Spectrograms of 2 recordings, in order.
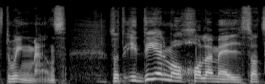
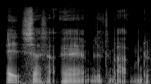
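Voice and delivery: imitating a timid, much lower, softer mumble that fades to a whisper; cautious and quiet; 11 semitones lower, 6 dB quieter, faster than usual. Host imitating colleague creeping up to the counter, shy hushed mumble. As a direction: sneak up shyly and barely ask. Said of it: "försiktigt tyst och bara".

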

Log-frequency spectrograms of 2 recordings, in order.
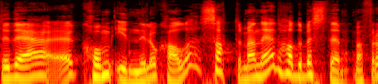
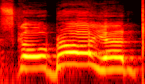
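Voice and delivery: high, loud, drawn-out cheer; British fan shout; 9 semitones higher, 7 dB louder, much slower than usual. Retold or imitated. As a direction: holler it slowly across the arena, British style. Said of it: "De roper på britisk".

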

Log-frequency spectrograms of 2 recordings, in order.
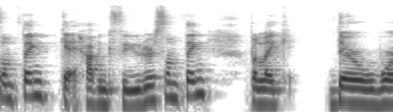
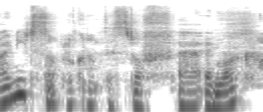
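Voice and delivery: quietly to herself; 3 semitones lower, 12 dB quieter than usual. Retold or imitated. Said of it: "I was like".

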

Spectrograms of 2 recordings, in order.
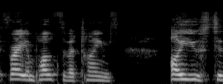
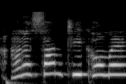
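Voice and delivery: put-on high sing-song voice for a small child; mock child-directed question; talking to a child; 11 semitones higher, 4 dB louder than usual. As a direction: pitch up as if to a little niece. Talking to niece on phone.

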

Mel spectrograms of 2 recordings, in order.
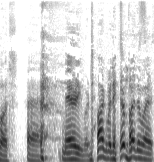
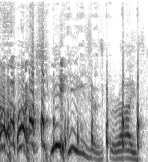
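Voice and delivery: slow laughing groan; laughing in mock outrage; 10 semitones higher, much slower than usual. Real, not acted. Laughing at the listener's story about the nurse.

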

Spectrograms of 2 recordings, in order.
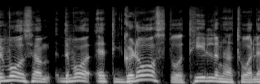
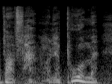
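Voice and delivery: quiet self-talk; 4 semitones lower, 7 dB quieter, faster than usual. Retold or imitated. Muttering to himself outside.

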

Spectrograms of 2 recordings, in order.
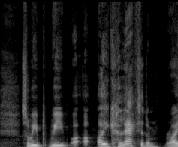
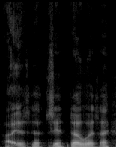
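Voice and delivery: mock feeble mumbling; 10 dB quieter than usual. Mimics what his dad wasn't.

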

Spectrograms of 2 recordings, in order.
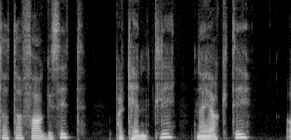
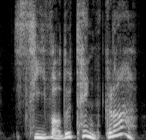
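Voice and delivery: higher-pitched irritated outburst; 6 semitones higher, 4 dB louder than usual. A narrator's reading. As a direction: burst out in annoyance. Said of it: "utbrøt han irritert". (irritert utbrudd)

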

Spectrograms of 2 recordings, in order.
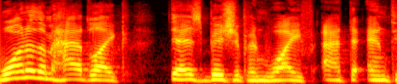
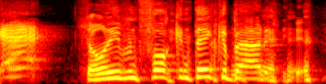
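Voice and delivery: higher-pitched, playful telling-off; mock stern warning; 5 semitones higher than usual. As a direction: warn them off in pretend outrage. Retells scolding his wife's accent.

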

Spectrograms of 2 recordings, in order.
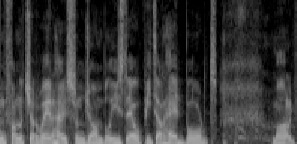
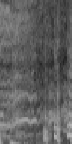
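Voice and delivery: high giggle. Real, not acted. Laughing at silly pun names.

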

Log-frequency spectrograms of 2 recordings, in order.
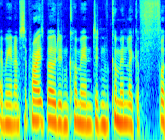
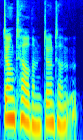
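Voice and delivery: ordinary talk

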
